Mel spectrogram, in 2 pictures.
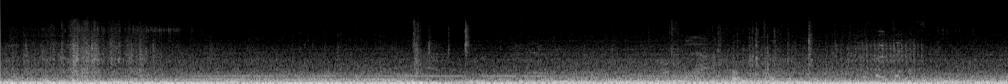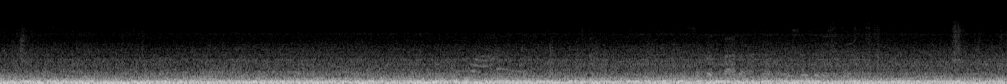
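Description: A jet engine roars steadily inside an aircraft cabin during takeoff.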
